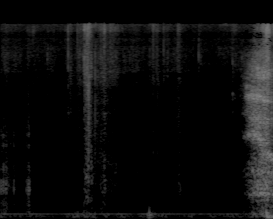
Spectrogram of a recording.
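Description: Near silence: faint room tone, with a soft noise rising just before the end.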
